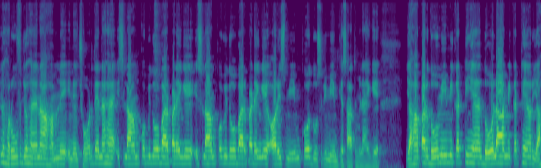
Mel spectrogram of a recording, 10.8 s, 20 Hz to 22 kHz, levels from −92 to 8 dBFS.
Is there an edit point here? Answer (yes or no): no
